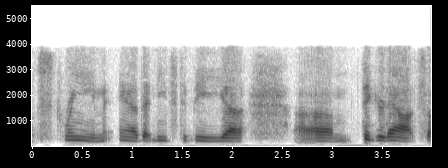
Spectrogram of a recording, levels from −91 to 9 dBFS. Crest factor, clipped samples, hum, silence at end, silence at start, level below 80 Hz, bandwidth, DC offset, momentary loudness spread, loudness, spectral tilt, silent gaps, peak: 18 dB; under 0.1%; none; 0 s; 0.05 s; -68 dBFS; 4.1 kHz; under 0.1%; 14 LU; -23 LUFS; -9 dB/octave; none; -6 dBFS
